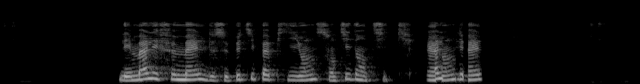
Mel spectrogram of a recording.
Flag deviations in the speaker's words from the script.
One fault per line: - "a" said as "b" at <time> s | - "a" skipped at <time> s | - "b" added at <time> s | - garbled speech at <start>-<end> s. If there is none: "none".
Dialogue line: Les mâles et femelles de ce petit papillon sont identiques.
- garbled speech at 4.3-4.8 s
